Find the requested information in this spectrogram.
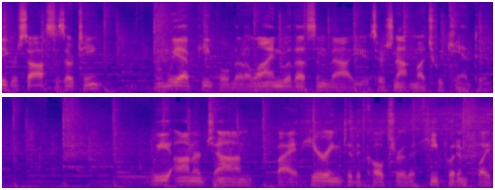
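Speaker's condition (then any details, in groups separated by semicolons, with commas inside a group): No condition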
